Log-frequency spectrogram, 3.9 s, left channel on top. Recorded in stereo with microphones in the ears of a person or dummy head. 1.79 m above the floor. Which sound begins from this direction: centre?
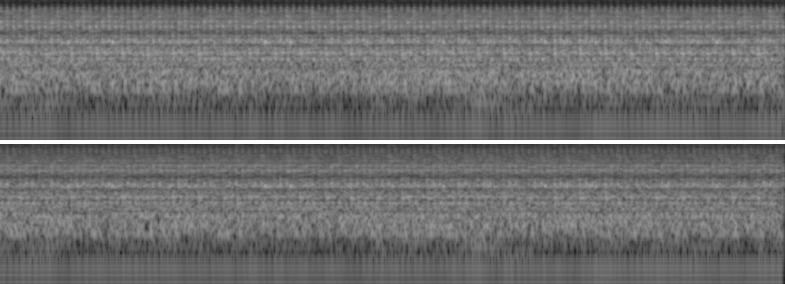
An engine running, at 0.0 s.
